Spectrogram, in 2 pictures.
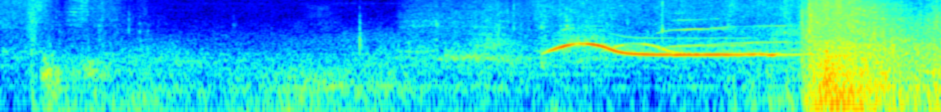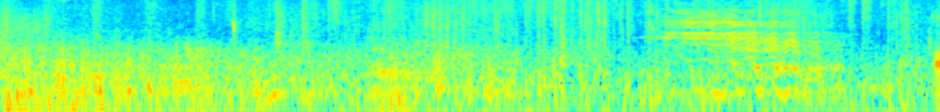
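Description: A horse in the video game Ghost of Tsushima Director's Cut whinnies once in a short rising-falling call, followed by a loud rumbling wash of noise and clopping hooves.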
